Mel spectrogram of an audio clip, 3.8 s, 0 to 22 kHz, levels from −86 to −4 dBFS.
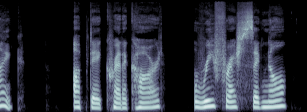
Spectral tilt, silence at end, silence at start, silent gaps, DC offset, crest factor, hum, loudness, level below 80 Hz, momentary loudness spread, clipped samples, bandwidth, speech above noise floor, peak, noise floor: -4.5 dB/octave; 0.25 s; 0 s; none; under 0.1%; 20 dB; none; -20 LUFS; -74 dBFS; 7 LU; under 0.1%; over 20 kHz; 57 dB; 0 dBFS; -77 dBFS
